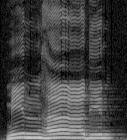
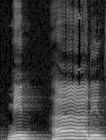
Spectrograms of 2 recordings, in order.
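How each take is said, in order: First: The sound flows smoothly into the next word. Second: The sound is cut off between the two words. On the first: The speaker calls it right. "Kita harus membaca dengan min hadin" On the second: The speaker calls it wrong. "suara diputus"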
